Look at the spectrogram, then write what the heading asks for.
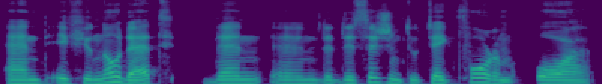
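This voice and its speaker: A man with a Dutch accent, Dutch being his mother tongue, speaking English haltingly on a podcast and searching for words. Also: mid-range voice, steady tone, no room sound, clean studio sound. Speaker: podcast guest, dance author. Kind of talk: casual conversation.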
